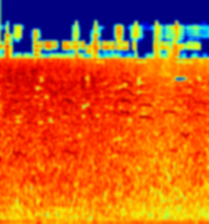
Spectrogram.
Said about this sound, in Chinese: 有多久没有听到大海的涛声了？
